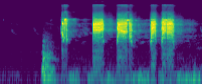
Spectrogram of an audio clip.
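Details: Black francolin, known locally as kala teetar or Black Partridge, recorded in Pakistan: a soft low note, then five harsh, grating, hissy notes in a quick rhythmic phrase lasting about two seconds, the last two closely paired.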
